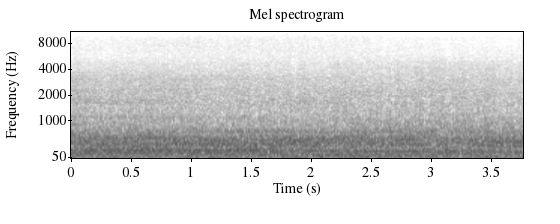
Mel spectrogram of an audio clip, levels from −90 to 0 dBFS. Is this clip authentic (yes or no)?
yes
